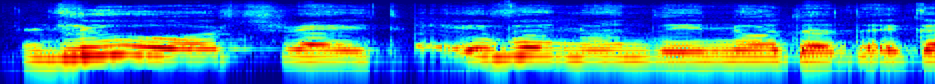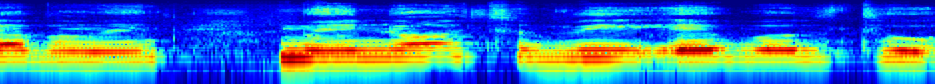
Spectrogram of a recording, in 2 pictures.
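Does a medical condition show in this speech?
Yes: cerebral palsy; from birth.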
